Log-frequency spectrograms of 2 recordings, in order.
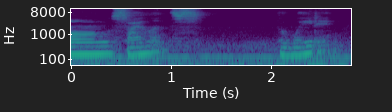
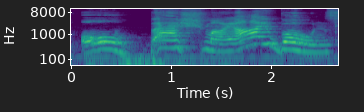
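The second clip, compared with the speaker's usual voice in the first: much louder, slow giant wail; distressed cry; 5 semitones higher, 9 dB louder, much slower than usual. Acted. Distressed giant waving the jar, loud wail. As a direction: howl out his distress. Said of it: "he cried".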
